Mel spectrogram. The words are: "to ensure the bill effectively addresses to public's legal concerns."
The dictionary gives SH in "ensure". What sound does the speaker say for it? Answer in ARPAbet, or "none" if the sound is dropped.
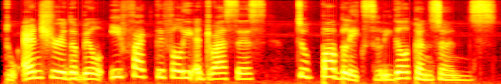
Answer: SH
